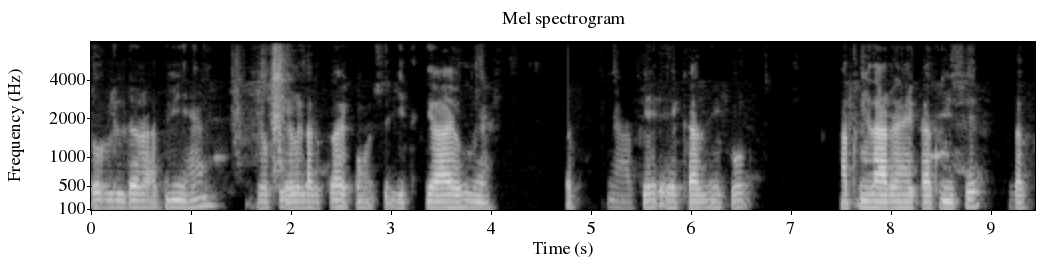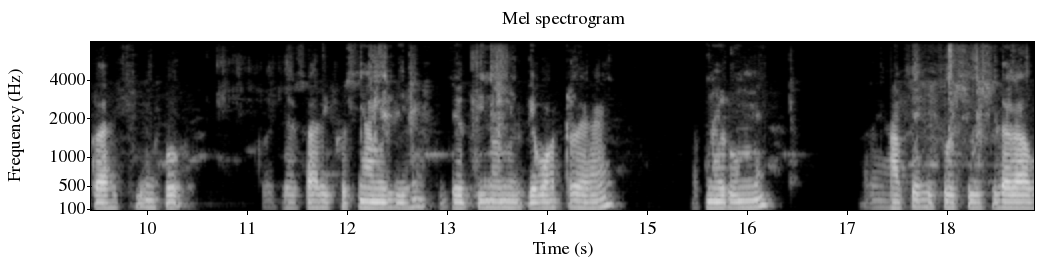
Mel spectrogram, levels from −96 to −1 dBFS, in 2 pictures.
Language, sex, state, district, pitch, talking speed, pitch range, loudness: Hindi, male, Bihar, Samastipur, 120 Hz, 170 wpm, 115-125 Hz, -24 LUFS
